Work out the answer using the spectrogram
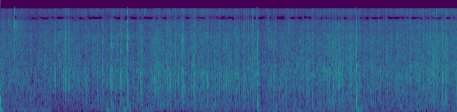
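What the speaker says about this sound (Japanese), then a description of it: "今日はすごい雨が降ってます" Heavy rain pours at night on a city street in an Isahaya entertainment district in Nagasaki, Japan, in strong wind, a dense steady hiss of drops with occasional sharper patters close by.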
